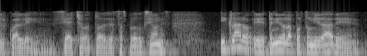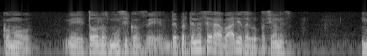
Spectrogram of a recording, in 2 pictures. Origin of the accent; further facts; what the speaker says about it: Ecuador; Como sudamericanos, como ecuatorianos, tenemos nuestra idiosincrasia y nuestras raíces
